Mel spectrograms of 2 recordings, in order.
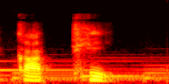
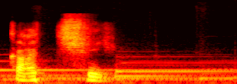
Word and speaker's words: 같이: original sound carry forward it must be kathi cutting no pronunciation of this word will be Kachi Kachi rule is when the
